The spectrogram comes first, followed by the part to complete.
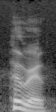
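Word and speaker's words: hooroo: Huru. Yeah, I'm gonna. Like my hooray? vote is like it's like hooray. Yeah. My bet is that Scooby Doo is the spokesperson for Hulu over there. Huru.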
